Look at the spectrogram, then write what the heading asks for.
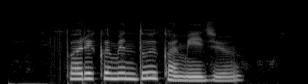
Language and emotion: Russian, sad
